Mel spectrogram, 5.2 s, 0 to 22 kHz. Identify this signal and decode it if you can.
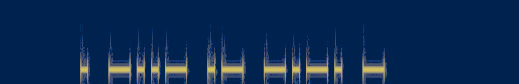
Morse code, heard as a keyed tone, about 17 wpm, 700 Hz. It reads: EXACT
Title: Five Letter Words - 17wpm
